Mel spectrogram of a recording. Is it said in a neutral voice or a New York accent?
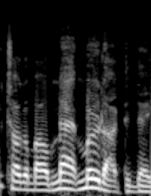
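New York. It is said in a put-on New York accent.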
